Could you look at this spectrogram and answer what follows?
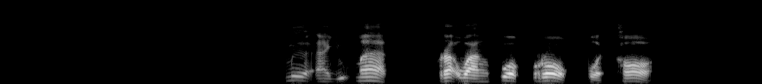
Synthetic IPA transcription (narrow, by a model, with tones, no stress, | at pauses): mɯ˥˩ɐʔaː˧ju˦˥maː˥˩k̚ | pʰɾa˦˥wa˧ŋpʰu˥˩ək̚ɾoː˥˩k̚pu˨˩ət̪̚kʰɔː˥˩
